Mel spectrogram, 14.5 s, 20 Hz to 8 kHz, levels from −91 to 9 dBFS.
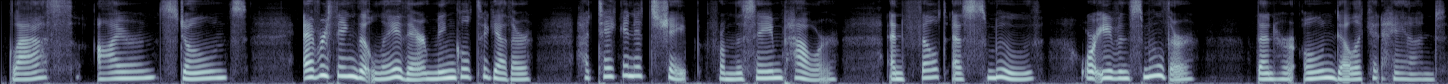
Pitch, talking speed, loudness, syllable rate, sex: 235 Hz, 120 wpm, -17 LUFS, 4.1 syllables/s, female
